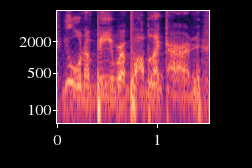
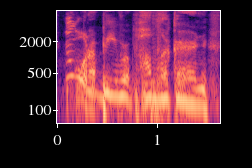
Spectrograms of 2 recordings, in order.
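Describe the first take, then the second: First: Unvoiced, high whisper scream. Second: Said in the usual way. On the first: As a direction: scream it in a whisper so the hotel can't hear. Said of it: "The whisper yelling makes this".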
